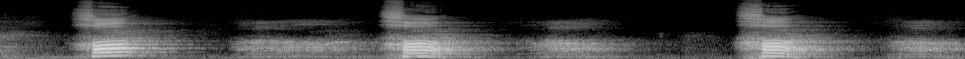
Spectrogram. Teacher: Bedanya ho itu ada hamsnya. Jadi ada nafasnya. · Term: huruf kha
